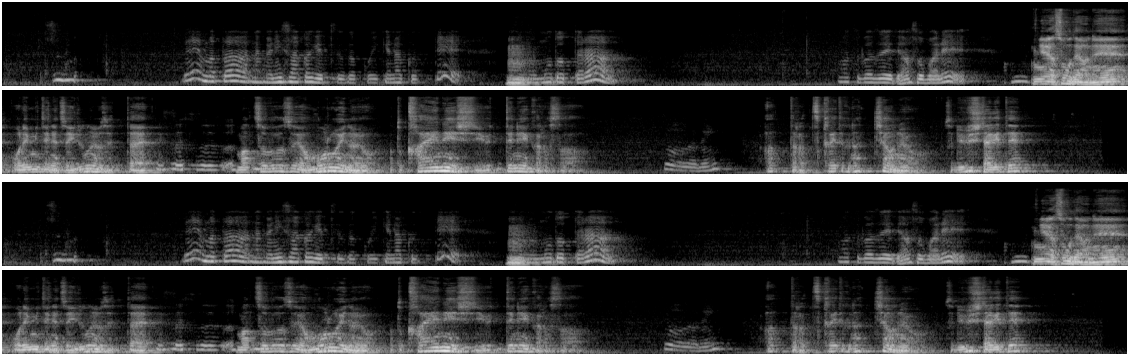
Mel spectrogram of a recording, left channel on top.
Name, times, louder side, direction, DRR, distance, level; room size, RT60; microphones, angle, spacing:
voice 1, 0.4-0.8 1.8-4.6 5.1-6.2 8.4-9.6 10.1-10.6 11.8-12.2 12.8-14.6 16.2-16.3 17.9-18.4, equal, 10° left, 0.5 m, -28 dB
voice 2, 5.0-5.4 10.3-12.8 13.6-17.1 18.9-21.5, equal, 45° left, 1.2 m, -19 dB
27.5 x 11.5 x 4.1 m
head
